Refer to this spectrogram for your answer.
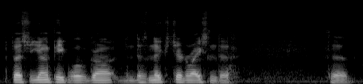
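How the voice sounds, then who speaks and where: A man with a Southern US accent, a very deep, low pitch and a dark, mellow tone, at a very fast pace with monotone, flat intonation. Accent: Southern American. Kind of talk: casual talk to camera.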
